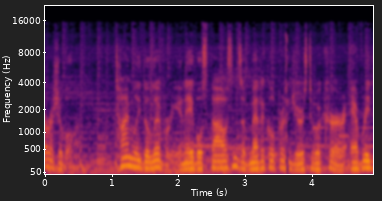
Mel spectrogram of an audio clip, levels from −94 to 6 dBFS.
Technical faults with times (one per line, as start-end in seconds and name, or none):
3.59-3.66 damaged data in a compressed stream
